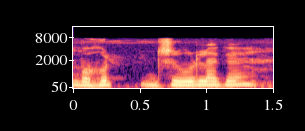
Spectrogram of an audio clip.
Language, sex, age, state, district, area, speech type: Assamese, female, 30-45, Assam, Dibrugarh, rural, spontaneous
